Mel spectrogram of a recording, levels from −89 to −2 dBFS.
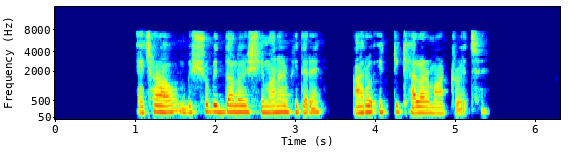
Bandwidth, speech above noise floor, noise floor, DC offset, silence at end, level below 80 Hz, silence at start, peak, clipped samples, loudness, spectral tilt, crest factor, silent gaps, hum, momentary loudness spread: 8 kHz; over 66 dB; under -90 dBFS; under 0.1%; 0.9 s; -62 dBFS; 1 s; -8 dBFS; under 0.1%; -25 LUFS; -5 dB/octave; 18 dB; 3.47-3.72 s; none; 9 LU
